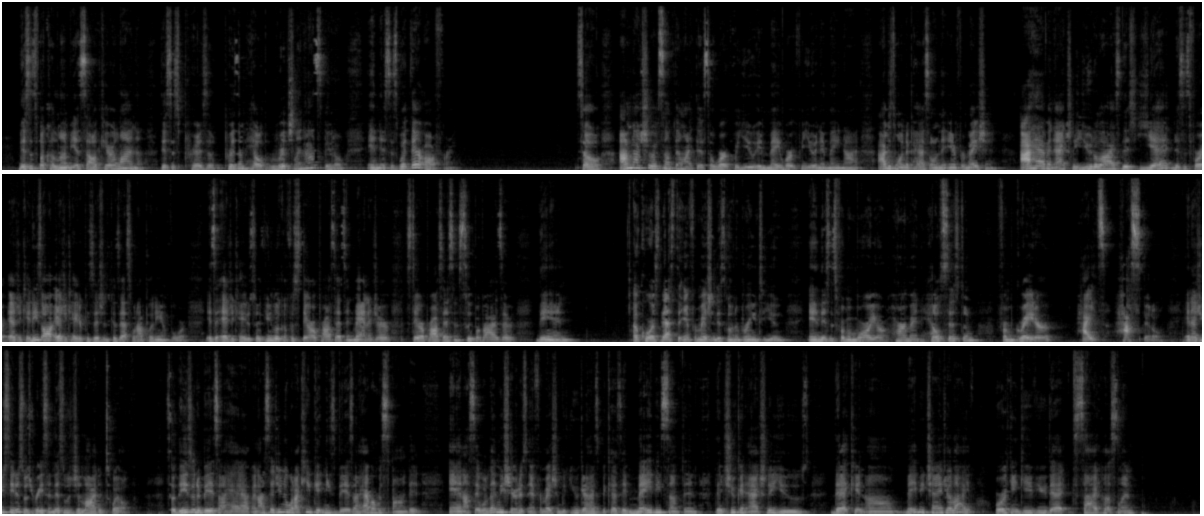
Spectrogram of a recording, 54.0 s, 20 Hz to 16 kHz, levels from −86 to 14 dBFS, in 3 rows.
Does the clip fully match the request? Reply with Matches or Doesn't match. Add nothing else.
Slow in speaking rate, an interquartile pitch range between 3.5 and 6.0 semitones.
Doesn't match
